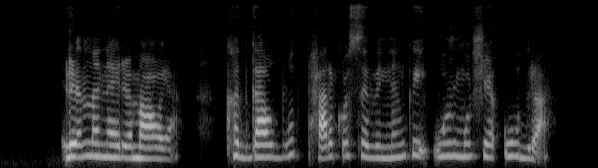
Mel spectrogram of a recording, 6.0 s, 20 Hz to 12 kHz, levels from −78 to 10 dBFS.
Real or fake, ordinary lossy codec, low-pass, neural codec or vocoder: fake; Opus, 32 kbps; 10.8 kHz; codec, 24 kHz, 3 kbps, HILCodec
